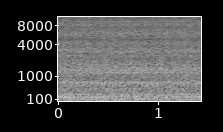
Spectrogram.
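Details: Car idling just after new battery terminals were fitted to fix a connection issue: a steady, even idle with no misses, clicks or stumbles; the engine sounds healthy.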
